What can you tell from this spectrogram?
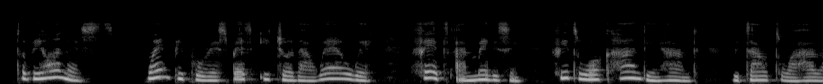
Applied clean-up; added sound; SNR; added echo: neural mask model Resemble Enhance denoiser.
